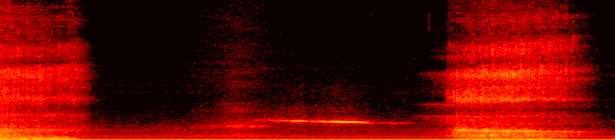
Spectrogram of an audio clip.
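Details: Two sleepers snoring together: two slow, rumbling snoring breaths with a faint whistle between them; ordinary snoring.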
